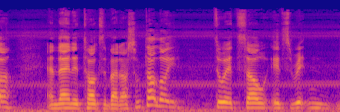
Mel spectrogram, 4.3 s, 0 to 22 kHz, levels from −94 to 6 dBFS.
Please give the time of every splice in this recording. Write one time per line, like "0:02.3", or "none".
0:02.7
